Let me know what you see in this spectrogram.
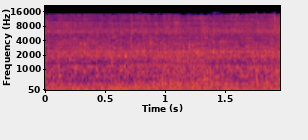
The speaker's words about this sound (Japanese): で、2個目がすげえ水流れてんな。なんか、なんだこれ川かまあ、山ん中なんでしょうがないですけど。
